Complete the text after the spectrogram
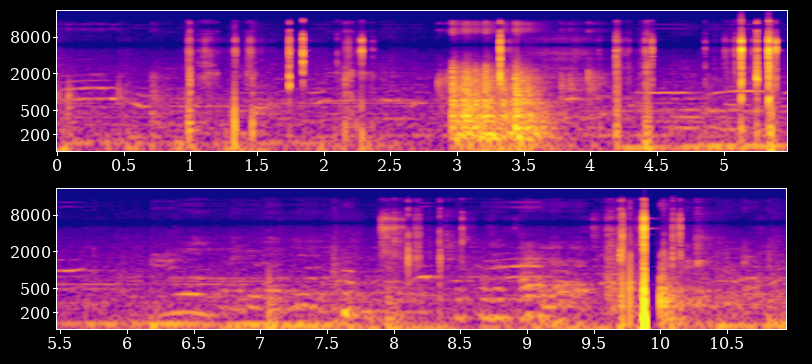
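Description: Billiard balls click sharply against each other now and then.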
